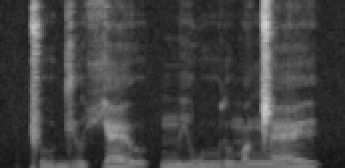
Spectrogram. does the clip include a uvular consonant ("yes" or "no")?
no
